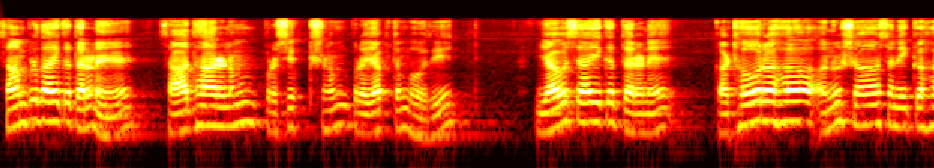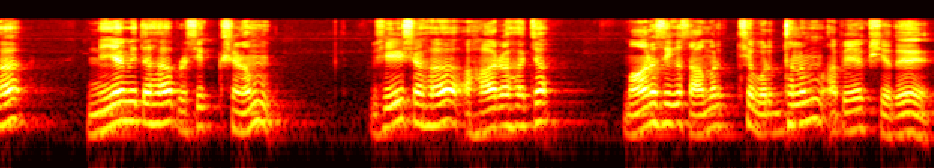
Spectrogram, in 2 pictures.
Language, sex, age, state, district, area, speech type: Sanskrit, male, 30-45, Karnataka, Dharwad, urban, spontaneous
